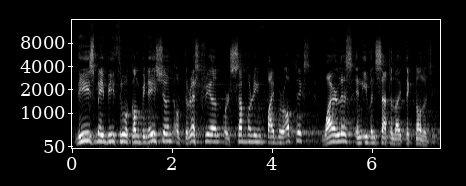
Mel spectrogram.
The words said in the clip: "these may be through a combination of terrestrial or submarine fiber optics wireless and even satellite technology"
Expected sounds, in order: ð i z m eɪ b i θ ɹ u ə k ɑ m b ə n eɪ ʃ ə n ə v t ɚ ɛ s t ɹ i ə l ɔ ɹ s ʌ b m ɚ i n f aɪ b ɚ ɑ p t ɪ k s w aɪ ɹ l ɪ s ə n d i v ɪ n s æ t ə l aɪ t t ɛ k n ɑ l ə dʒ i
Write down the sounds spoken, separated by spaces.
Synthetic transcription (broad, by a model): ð i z m eɪ b i θ ɹ u ə k ɑ m b ə n eɪ ʃ ə n ə v t ɚ ɛ s t ɹ i ə l ɔ ɹ s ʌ b m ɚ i n f aɪ b ɚ ɑ p t ɪ k s w aɪ ɹ l ɪ s ə n d i v ɪ n s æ t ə l aɪ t t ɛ k n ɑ l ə dʒ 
